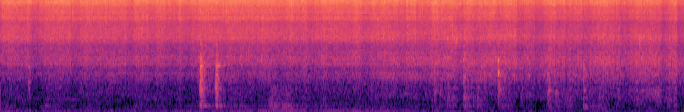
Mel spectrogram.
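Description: Prawns sizzling in hot mustard oil in a non-stick wok: a steady frying hiss, with a few short knocks and scrapes of a wooden spatula about two and a half seconds in and again around six seconds.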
